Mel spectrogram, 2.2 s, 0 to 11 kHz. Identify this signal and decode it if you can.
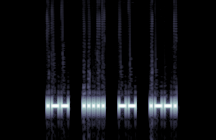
Morse code, heard as a keyed tone, about 52 wpm, spaced as for 37 wpm, 700 Hz. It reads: W5MP
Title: USA Call Signs - 4 Characters - 2x Character Spacing - 50wpm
